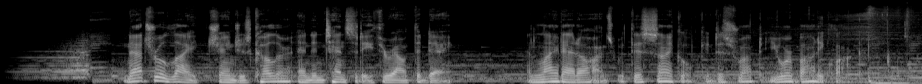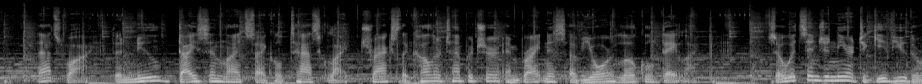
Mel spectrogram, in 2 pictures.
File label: Commercial Voice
